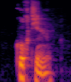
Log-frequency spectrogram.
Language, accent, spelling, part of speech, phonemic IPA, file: French, France, courtine, noun, /kuʁ.tin/, LL-Q150 (fra)-courtine.wav
- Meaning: 1. curtain 2. curtain wall (fortification)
